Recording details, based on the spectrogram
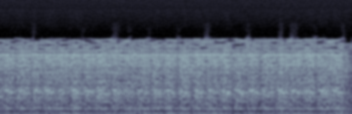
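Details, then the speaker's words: Isuzu Rodeo with a cranking no-start after a new fuel pump: low, chugging starter crank with unevenly rising and falling pulses, suggesting uneven compression. The owner doubts it causes the no-start; the fault was later found in the fuel pump wiring. "not saying I'm crazy about the sound of the compression by the way if you've noticed let's try that one more time take a listen to the compression"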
